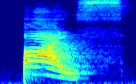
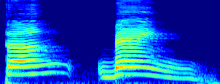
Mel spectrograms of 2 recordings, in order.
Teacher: O som sai pelo nariz, pelas fossas nasais. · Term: ditongo nasal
